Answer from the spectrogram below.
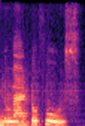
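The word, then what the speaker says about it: pneumatophores: That's P silent, नुमैटोफोर्स, नुमैटोफोर्स।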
